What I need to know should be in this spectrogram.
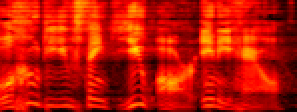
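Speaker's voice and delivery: put-on, critical Southern mama voice. Retelling how everyone criticizes the one chosen as priest, the speaker uses a Southern mama voice. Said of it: "It's Southern mama voice".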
